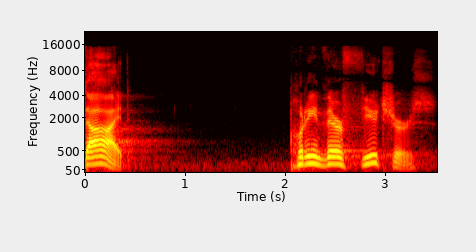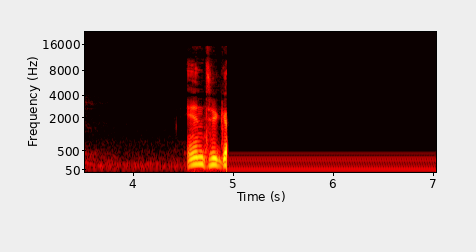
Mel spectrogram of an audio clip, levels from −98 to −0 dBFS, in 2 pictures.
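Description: Throughout this speech recording there is a slow flanging sweep, the sign of channels drifting apart. The left and right channels appear to come from two devices running on separate clocks that disagree by a few tens of parts per million, so the offset between them creeps up to a fraction of a millisecond by the end. When the channels are heard together, the comb-filter notches from that tiny delay glide gradually through the spectrum. At 4.94 s the speech cuts off abruptly, with no fade, and only mains hum remains, about 40 dB below the speech level, until the recording ends. That is an audio dropout to a faint residue. The wanted signal was likely lost upstream while the path after the break stayed live, leaving the open input to pick up hum.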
